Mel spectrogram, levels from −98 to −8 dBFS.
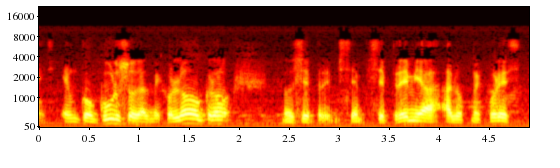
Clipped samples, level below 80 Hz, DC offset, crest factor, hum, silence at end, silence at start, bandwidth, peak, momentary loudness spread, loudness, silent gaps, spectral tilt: under 0.1%; -52 dBFS; under 0.1%; 14 dB; 50 Hz at -50 dBFS; 0.1 s; 0 s; 7.4 kHz; -4 dBFS; 9 LU; -19 LUFS; none; -6 dB/octave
